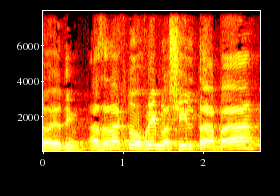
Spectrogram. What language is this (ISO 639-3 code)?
heb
